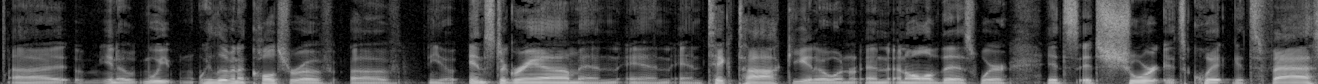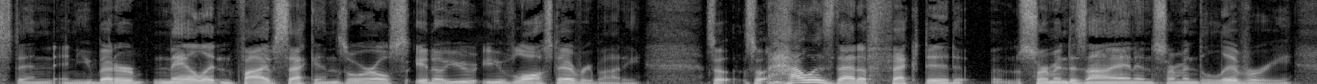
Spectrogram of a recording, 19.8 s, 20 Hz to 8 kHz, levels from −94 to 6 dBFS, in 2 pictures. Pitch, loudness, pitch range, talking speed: 100 Hz, -27 LUFS, 85-115 Hz, 190 wpm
